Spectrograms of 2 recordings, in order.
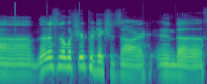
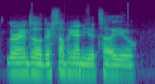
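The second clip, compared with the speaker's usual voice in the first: ordinary talk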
